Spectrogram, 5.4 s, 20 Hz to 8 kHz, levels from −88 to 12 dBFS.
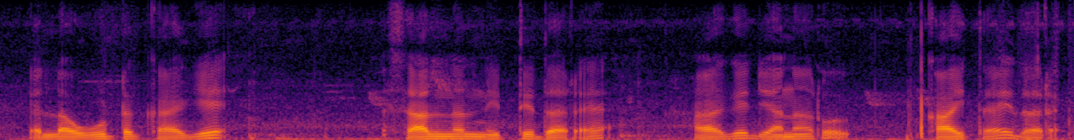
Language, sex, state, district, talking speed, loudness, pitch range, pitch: Kannada, male, Karnataka, Shimoga, 100 wpm, -20 LUFS, 100-125 Hz, 115 Hz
